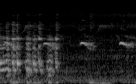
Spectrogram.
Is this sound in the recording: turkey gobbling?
yes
